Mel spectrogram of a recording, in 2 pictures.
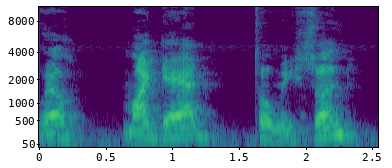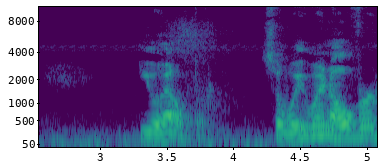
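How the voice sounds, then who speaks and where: Somewhat breathy, a man with an American accent speaks at a fairly high pitch. His pace is fairly slow, with ordinary pitch variation. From Colorado. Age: 60s. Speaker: rock shop owner. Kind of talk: casual interview.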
